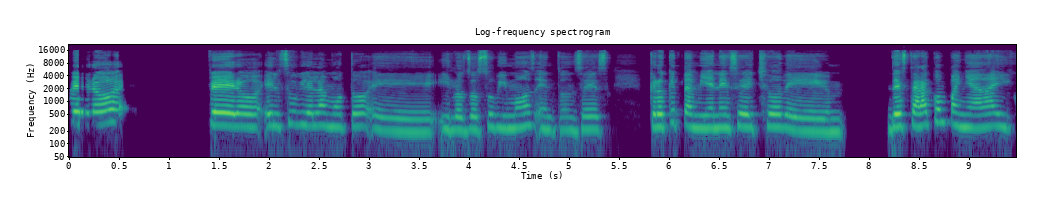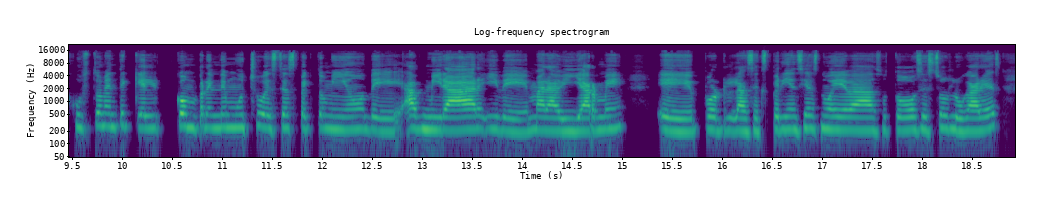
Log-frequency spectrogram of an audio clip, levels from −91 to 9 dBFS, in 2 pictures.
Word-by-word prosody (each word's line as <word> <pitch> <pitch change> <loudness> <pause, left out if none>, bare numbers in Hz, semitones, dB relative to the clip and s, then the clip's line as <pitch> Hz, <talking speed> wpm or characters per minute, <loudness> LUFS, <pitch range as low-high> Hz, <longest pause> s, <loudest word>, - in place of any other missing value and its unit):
pero 280 -1 +5 1.1
pero 260 -3 +8
él 260 -1 -2
subió 285 -1 -1
la 270 0 -1
moto, 255 0 -5
eh, 195 -4 -8
y 225 - -8
los 210 -1 -5
2 215 -2 +4
subimos, 245 +1 -2
entonces, 215 0 -4 0.4
creo 250 0 +3
que 315 - -6
también 240 -4 0
ese 240 +2 +3
hecho 250 +1 -2
de 195 -4 -4 0.4
de 250 +3 +6
estar 260 +1 +7
acompañada 260 -5 0
y 245 -2 -8
justamente 255 +1 -8
que 245 - -5
él 230 0 -8
comprende 245 -1 0
mucho 245 +1 -5
este 235 +1 -1
aspecto 235 0 -4
mío 220 0 -6
de 195 -2 -6
admirar 220 -1 +5
y 225 0 -9
de 195 -2 -4
maravillarme, 210 +2 -1 0.3
eh, 195 -2 -2
por 215 -2 -4
las 200 -1 +1
experiencias 220 +3 -4
nuevas 215 -2 0
o 215 - -15
todos 210 +1 -4
estos 225 +2 -2
lugares, 205 +4 -1
225 Hz, 140 wpm, -24 LUFS, 210-250 Hz, 1.1 s, pero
